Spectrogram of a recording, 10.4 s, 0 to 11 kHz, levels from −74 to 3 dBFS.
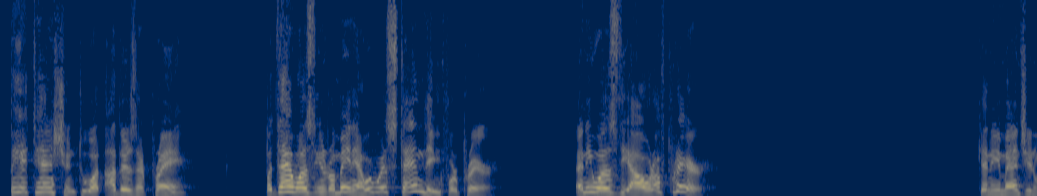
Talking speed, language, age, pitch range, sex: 155 wpm, English, 50-69, 160-210 Hz, male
